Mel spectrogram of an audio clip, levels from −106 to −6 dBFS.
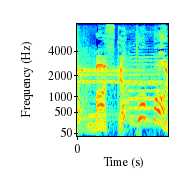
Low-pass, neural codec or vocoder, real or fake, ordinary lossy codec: none; none; real; none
